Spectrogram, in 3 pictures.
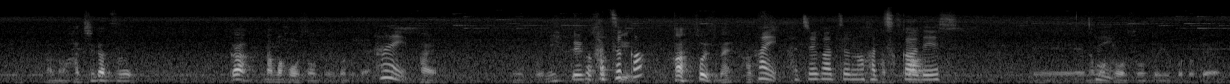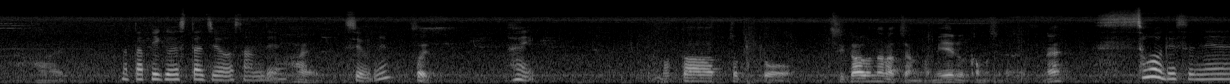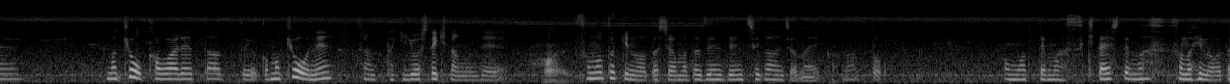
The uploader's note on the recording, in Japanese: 滝行を終えて森の中からお届け。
